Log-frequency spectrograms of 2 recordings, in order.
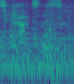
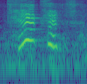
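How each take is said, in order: First: The vowel sounds like the one in taxes. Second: The vowel sounds like the one in Texas. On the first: The speaker calls it right. "I'm saying" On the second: The speaker calls it wrong. "you better have enough for Texas"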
